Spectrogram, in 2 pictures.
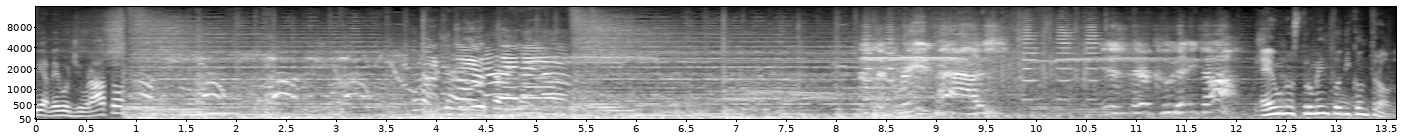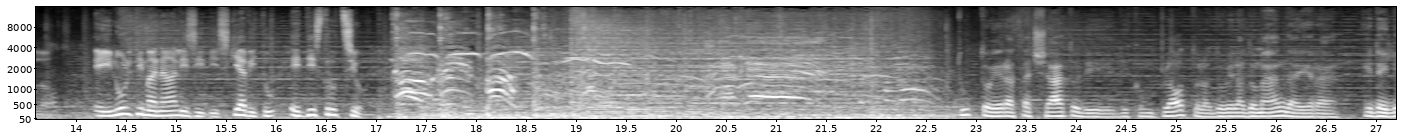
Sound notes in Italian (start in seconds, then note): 7.6 Applauso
